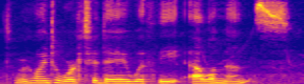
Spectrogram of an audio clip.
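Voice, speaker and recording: A woman leading a guided meditation as a yoga teacher, speaking gently and unhurriedly with pauses between phrases. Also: lowish voice, steady tone, slight background noise.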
